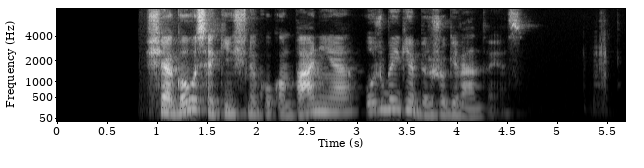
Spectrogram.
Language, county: Lithuanian, Utena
